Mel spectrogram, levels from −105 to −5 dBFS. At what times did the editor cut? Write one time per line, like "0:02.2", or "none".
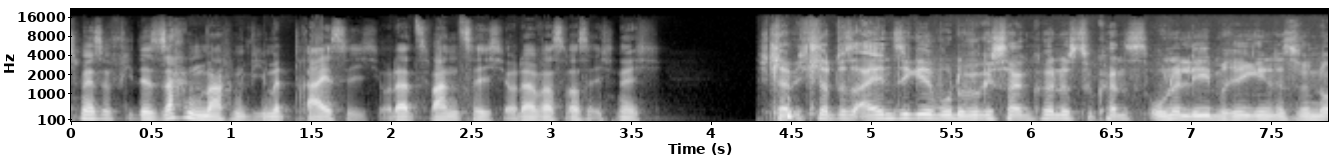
0:04.3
